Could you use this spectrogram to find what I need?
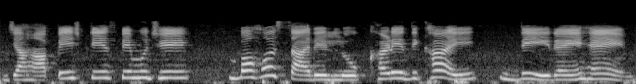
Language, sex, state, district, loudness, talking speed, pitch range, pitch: Hindi, female, Bihar, Kaimur, -14 LUFS, 125 wpm, 215-300 Hz, 260 Hz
